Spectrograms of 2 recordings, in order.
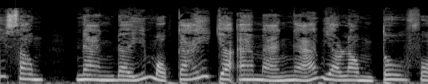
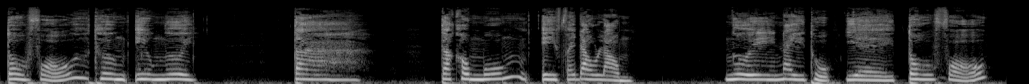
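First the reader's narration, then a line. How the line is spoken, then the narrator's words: Sighing. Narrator (Vietnamese): Lý Văn Tú thở dài một tiếng, nói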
